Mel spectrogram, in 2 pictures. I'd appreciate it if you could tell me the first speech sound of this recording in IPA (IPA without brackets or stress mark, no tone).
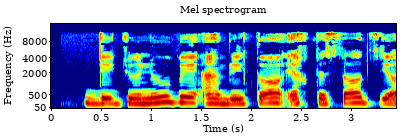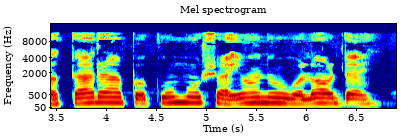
d̪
